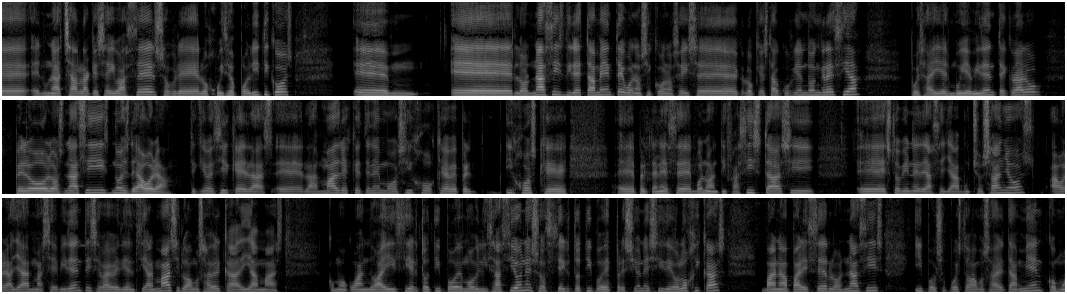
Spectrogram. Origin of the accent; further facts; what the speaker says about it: Madrid, Community of Madrid, Spain; Yo soy del barrio de Vallecas, de un barrio obrero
